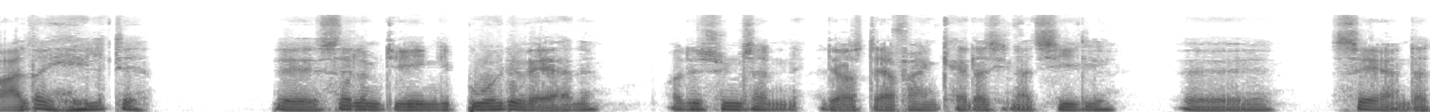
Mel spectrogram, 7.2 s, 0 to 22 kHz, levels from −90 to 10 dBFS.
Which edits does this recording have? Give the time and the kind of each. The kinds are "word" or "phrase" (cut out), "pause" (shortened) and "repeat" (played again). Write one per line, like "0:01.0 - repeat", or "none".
0:04.0 - word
